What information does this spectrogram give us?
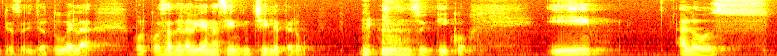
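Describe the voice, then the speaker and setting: Middle-aged Costa Rican man, relaxed rambling storyteller, chuckles between stories. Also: on the low side, slow pace, pauses often. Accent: Costa Rican Spanish. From Costa Rica. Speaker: podcast guest, singer. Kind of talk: casual conversational storytelling.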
